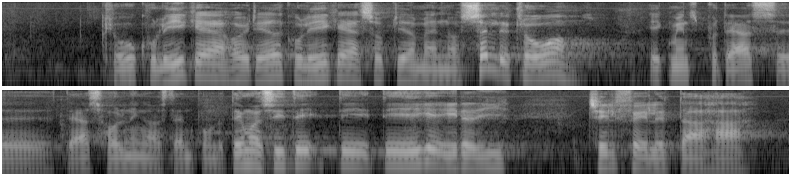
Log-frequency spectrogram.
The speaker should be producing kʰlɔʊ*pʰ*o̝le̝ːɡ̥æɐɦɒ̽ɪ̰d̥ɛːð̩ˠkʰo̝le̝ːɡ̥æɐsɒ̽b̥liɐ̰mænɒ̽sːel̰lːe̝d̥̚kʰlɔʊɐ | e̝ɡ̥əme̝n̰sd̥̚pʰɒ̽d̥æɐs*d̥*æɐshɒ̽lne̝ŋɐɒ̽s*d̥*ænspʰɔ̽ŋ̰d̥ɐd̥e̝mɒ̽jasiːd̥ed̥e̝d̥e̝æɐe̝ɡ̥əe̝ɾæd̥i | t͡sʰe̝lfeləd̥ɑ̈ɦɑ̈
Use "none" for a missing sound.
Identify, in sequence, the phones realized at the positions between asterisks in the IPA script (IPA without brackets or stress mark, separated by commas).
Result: kʰ, d̥, d̥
